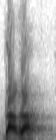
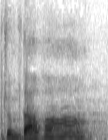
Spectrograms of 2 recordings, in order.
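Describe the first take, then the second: First: It is said forcefully, like a stern command. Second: It is said timidly, like a weak plea.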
